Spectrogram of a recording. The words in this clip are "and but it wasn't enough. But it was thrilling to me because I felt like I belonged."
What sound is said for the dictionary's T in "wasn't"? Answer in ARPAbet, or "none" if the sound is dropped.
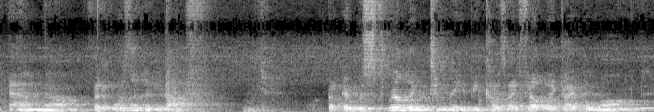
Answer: T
